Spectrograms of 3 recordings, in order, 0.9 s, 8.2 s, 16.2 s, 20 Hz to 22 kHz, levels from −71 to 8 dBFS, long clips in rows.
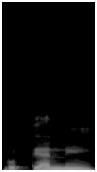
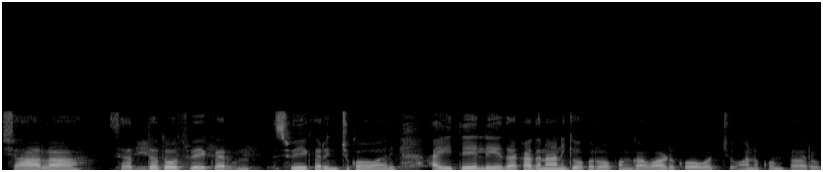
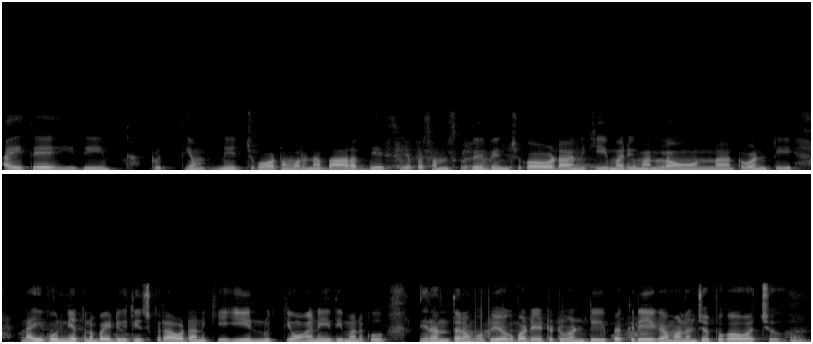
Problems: background conversations at intervals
